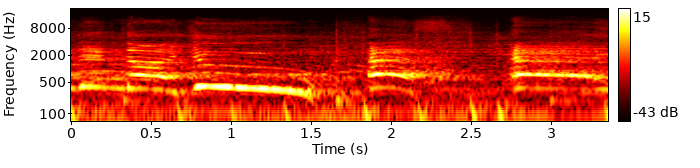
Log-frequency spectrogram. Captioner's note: fans chanting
